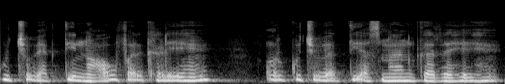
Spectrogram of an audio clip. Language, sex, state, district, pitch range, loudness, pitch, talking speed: Hindi, male, Jharkhand, Deoghar, 165-205 Hz, -12 LUFS, 185 Hz, 155 wpm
